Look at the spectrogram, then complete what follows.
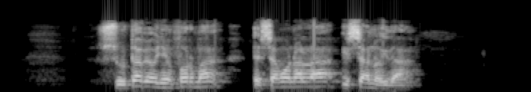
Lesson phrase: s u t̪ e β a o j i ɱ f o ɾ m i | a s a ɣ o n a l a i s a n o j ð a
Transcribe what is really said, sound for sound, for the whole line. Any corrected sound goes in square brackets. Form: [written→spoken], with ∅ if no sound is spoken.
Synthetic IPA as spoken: s u t̪ [e→a] β [a→e] o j [i→e] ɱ f o ɾ m [i→a] | [a→e] s a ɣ o n a l a i s a n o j ð a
